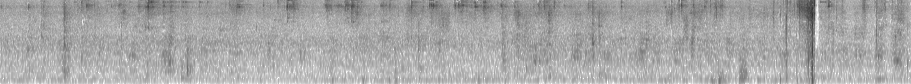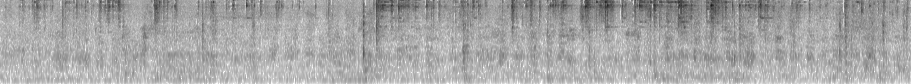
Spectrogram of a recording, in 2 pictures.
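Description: Dogs play-wrestling on a wooden deck: scuffling, with claws and collar tags clicking. There is a sharp knock about six seconds in, and the clicking gets busier near the end.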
